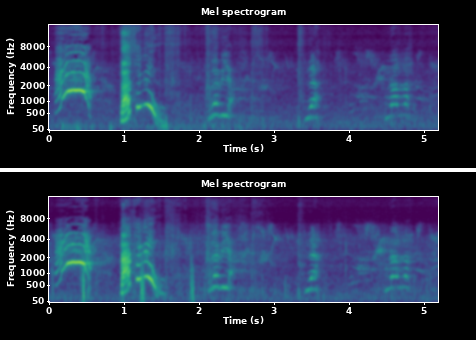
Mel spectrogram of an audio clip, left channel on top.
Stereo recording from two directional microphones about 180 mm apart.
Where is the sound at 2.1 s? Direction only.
75° left (ahead or behind).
